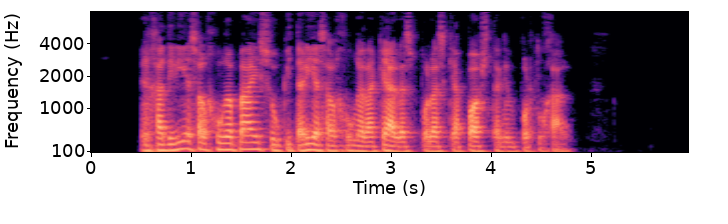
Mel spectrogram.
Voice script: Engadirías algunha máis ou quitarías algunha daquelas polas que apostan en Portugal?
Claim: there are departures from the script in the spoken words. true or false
false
